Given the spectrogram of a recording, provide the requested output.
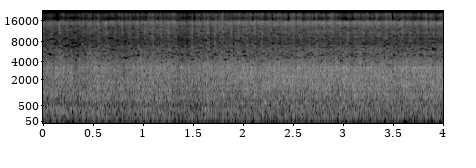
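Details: Quincy air compressor running normally after a blown 30 A time-delay fuse (open circuit, no blackened window) was found and replaced; steady even hiss and motor drone, no knocks or stalls, pumping smoothly and building tank pressure.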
